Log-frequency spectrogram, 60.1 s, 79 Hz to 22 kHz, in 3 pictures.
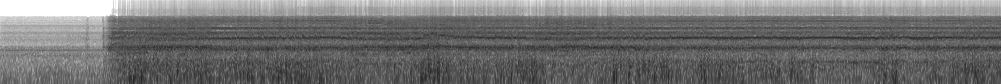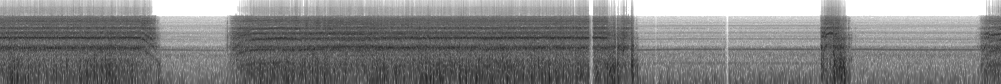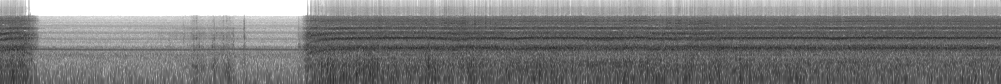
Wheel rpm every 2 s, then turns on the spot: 0, 130, 210, 220, 240, 220, 220, 220, 220, 220, 230, 120, 90, 210, 230, 230, 120, 0, 40, 10, 70, 0, 20, 210, 220, 220, 220, 230, 230, 230.
none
